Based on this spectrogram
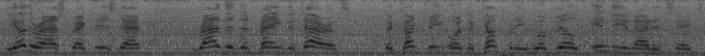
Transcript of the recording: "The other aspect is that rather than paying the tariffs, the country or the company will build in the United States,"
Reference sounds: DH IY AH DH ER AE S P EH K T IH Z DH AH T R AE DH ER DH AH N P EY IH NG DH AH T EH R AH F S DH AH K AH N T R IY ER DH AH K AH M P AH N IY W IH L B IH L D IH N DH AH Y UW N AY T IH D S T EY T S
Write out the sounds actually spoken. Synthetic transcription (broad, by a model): DH IY AH DH ER AE S P EH K T IH Z DH AH T R AE DH ER DH AH N P EY IH NG DH AH T EH R AH F S DH AH K AH N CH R IY ER DH AH K AH M P AH N IY W IH L B IH L D IH N DH AH Y UW N AY T IH D S T EY T S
